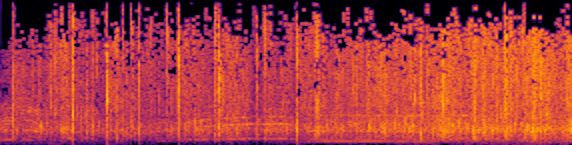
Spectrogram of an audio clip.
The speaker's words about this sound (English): Clapping's good, but if we're going to clap, let's do big clap. Let's do the Assembly of God clap.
